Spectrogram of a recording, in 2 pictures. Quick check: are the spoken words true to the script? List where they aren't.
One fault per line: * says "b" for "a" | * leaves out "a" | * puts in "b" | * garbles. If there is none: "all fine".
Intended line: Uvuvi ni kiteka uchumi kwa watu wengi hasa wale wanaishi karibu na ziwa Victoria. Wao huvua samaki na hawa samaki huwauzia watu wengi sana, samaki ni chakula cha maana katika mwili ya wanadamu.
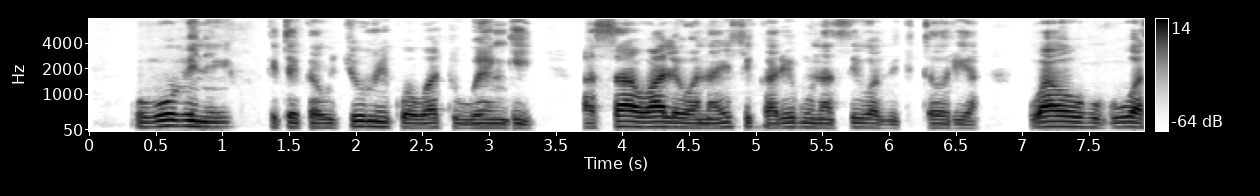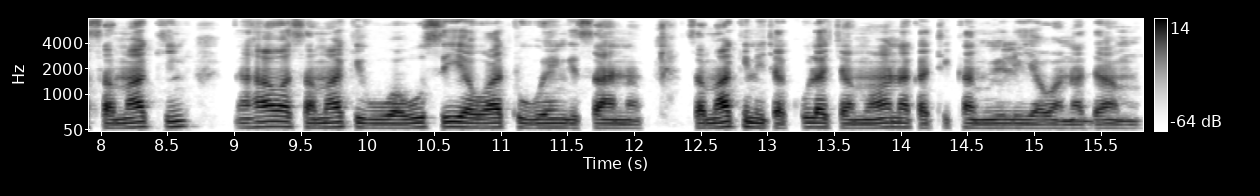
all fine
